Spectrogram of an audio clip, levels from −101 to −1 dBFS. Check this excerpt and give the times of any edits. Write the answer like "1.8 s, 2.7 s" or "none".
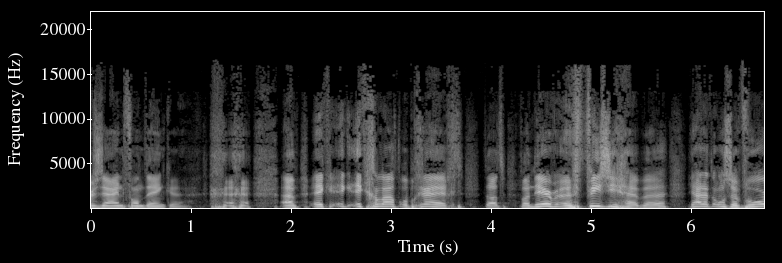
1.1 s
